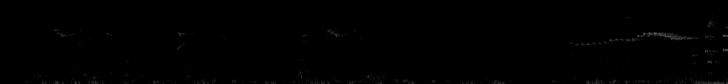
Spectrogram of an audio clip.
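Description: Red-whiskered bulbul giving short, bright chirps, then a clear rising whistled note near the end, over a low rumble of background noise.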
